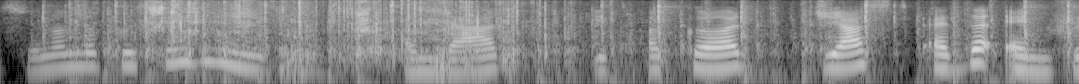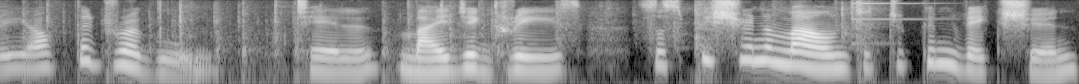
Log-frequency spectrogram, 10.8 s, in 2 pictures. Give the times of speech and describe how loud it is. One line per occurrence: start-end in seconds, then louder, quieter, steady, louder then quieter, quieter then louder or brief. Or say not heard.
0.0-10.7 louder.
